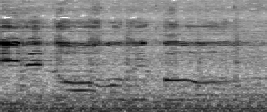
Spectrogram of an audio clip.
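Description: Steady drone of a semi truck's engine and road noise inside the cab while cruising, with faint music underneath.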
